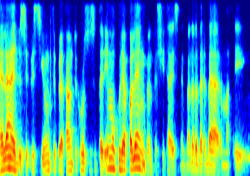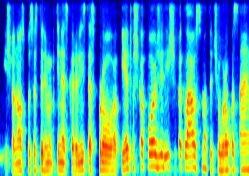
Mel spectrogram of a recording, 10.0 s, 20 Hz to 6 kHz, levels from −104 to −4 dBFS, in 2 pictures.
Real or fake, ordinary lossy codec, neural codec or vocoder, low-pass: fake; Opus, 32 kbps; codec, 16 kHz, 0.9 kbps, LongCat-Audio-Codec; 5.4 kHz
